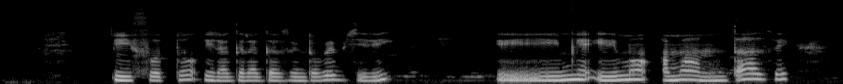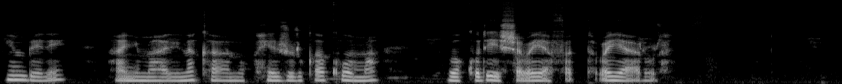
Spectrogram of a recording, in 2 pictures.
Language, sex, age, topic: Kinyarwanda, female, 18-24, finance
